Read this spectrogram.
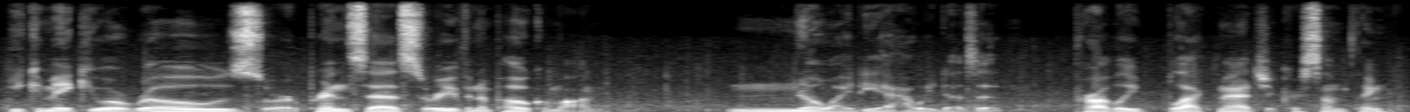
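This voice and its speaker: A man's voice: lowish voice, fairly quick. A man acting a talkative, kindly cafe owner in an ASMR roleplay, chatting to the listener in a friendly, hesitant, apologetic ramble. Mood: chatty, upbeat. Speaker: voice actor in an audio roleplay. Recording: steady rain noise behind voice. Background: rain and cafe ambience.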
